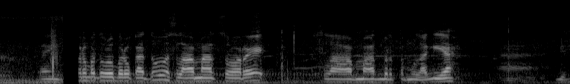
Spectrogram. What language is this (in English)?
Indonesian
